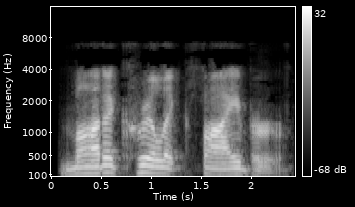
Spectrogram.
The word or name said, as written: modacrylic fiber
